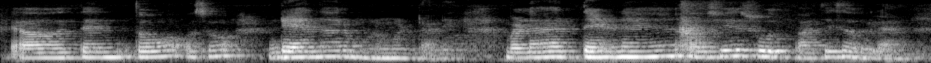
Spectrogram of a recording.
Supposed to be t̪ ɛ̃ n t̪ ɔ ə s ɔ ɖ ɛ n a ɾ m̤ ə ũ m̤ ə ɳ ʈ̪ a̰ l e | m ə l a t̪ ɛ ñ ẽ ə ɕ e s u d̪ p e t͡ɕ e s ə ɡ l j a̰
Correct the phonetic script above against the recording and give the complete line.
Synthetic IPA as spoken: t̪ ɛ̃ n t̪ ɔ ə s ɔ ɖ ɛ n a ɾ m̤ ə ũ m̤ ə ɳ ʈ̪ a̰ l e | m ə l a t̪ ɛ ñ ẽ ə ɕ e s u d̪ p a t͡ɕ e s ə ɡ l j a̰

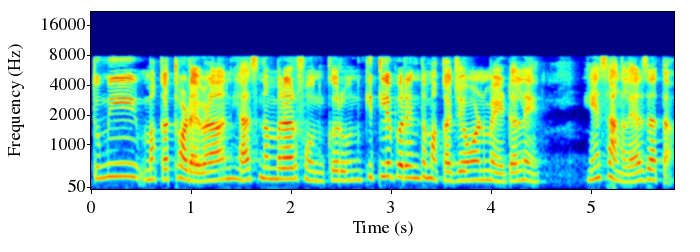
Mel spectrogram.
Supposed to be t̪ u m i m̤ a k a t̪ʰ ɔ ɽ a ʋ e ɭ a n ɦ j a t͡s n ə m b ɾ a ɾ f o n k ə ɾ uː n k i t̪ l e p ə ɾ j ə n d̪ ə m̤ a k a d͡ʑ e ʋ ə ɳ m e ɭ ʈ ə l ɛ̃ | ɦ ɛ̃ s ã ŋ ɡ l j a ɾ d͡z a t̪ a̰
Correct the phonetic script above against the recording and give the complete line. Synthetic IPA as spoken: t̪ u m iː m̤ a k a t̪ʰ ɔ ɽ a ʋ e ɭ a n ɦ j a t͡s n ə m b ɾ a ɾ f o n k ə ɾ uː n k i t̪ l e p ə ɾ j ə n t̪ ə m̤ a k a d͡ʑ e ʋ ə ɳ m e ɭ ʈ ə l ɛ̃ | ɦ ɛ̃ s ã ŋ ɡ l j a ɾ d͡z a t̪ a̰

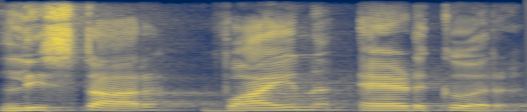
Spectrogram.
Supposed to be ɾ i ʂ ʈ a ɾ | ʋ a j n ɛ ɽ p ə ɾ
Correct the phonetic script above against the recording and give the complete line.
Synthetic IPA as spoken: l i s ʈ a ɾ | ʋ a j n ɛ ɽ k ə ɾ

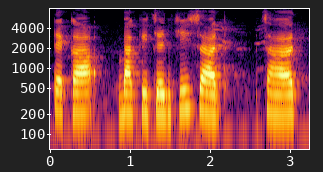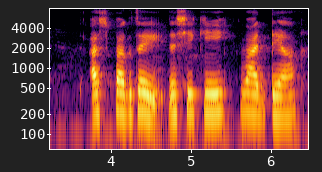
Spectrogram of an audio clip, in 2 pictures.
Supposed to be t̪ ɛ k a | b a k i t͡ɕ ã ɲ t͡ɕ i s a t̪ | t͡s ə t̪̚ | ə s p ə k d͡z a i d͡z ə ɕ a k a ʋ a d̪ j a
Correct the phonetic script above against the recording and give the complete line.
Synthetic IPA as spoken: t̪ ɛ k a | b a k i t͡ɕ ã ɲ t͡ɕ i s a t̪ | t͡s a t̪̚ | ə s p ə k d͡z a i d͡z ə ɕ i k i ʋ a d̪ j a

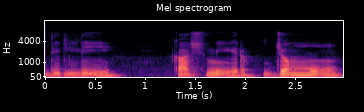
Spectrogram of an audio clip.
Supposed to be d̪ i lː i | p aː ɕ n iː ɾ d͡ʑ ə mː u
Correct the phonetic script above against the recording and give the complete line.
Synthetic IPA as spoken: d̪ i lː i | k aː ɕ m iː ɾ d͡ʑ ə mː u

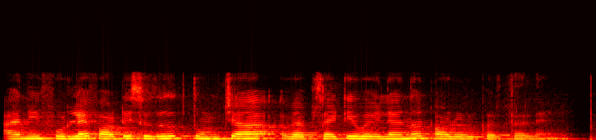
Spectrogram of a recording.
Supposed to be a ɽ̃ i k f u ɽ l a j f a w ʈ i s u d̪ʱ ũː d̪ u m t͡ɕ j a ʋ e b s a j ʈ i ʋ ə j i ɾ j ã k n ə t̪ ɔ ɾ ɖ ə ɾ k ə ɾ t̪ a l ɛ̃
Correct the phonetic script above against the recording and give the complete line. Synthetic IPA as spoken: a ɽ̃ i f u ɽ l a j f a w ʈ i s u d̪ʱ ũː t̪ u m t͡ɕ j a ʋ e b s a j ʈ i ʋ ə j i l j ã n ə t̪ ɔ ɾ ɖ ə ɾ k ə ɾ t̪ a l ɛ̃

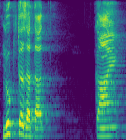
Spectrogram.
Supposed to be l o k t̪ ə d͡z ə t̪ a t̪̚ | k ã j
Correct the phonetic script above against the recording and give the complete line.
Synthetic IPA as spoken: l u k t̪ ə d͡z a t̪ a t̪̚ | k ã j

